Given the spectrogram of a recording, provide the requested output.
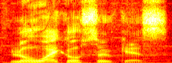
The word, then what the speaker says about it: Lohuecosuchus: are covering a crocodilian lujuko sukis although I prefer the pronunciation loyko sukis as I feel it sounds a bit more Spanish to me and it rolls off the tongue better luego sukis it sounds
